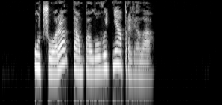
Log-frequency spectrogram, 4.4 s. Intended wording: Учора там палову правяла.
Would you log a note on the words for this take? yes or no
yes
